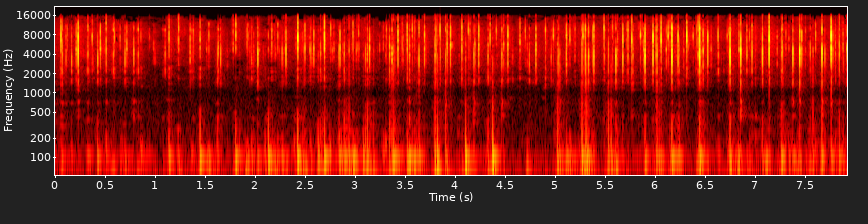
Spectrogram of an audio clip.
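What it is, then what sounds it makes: Chrome face roller tapped and scratched with nails. Long nails tap and scratch the ridged heads of a chrome-finished face roller. The result is a dense run of quick, bright clicks and scraping ticks with almost no ring, over a faint low hum.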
